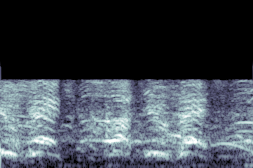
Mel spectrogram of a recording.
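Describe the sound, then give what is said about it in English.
Rowdy studio audience yelling and jeering, with loud crowd shouts rising and falling in several surging waves of overlapping voices. “That's the studio audience. The studio audience getting rowdy. They didn't like that guy.”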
